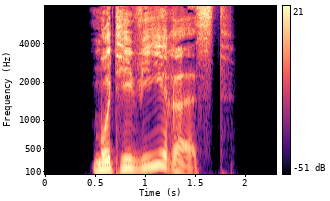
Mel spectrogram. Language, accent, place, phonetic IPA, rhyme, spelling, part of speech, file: German, Germany, Berlin, [motiˈviːʁəst], -iːʁəst, motivierest, verb, De-motivierest.ogg
- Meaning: second-person singular subjunctive I of motivieren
